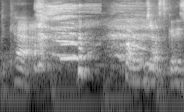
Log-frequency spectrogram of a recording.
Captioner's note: laughs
